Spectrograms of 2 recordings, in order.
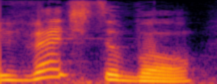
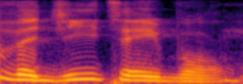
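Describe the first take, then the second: First: The second syllable is dropped. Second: All four syllables are pronounced. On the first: The speaker calls it right. "Please say vegetable" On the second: The speaker calls it wrong. "Not vegetable, like we used to saying"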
